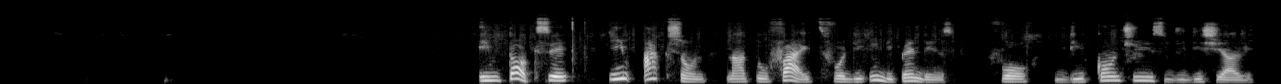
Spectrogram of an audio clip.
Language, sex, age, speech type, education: Nigerian Pidgin, male, 15-29, spontaneous, secondary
